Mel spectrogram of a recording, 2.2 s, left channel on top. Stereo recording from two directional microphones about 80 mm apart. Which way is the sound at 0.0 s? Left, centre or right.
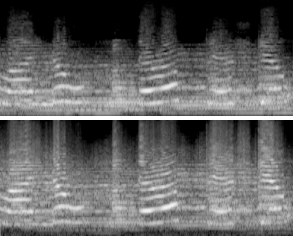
Left.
